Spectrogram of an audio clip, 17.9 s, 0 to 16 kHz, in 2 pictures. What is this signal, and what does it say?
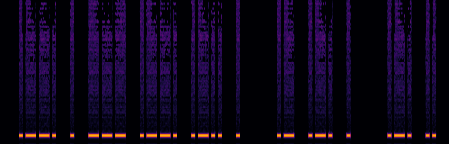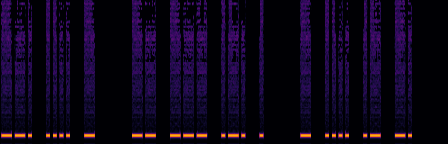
Morse code, heard as a keyed tone, about 18 wpm, spaced as for 15 wpm, 1000 Hz. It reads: PEOPLE ARE RIGHT MORE THAN
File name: qotdfiles / 15wpm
